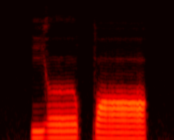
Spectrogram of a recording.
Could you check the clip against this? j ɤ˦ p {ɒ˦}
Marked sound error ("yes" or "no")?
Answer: no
